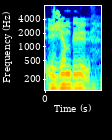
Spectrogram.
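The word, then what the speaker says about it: Gembloux: It's a small, nameless community in a town called Jambleu, if you want to pronounce it correctly in French.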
